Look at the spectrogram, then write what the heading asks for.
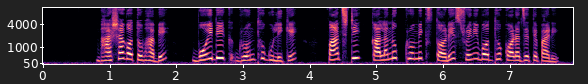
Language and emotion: Bengali, neutral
